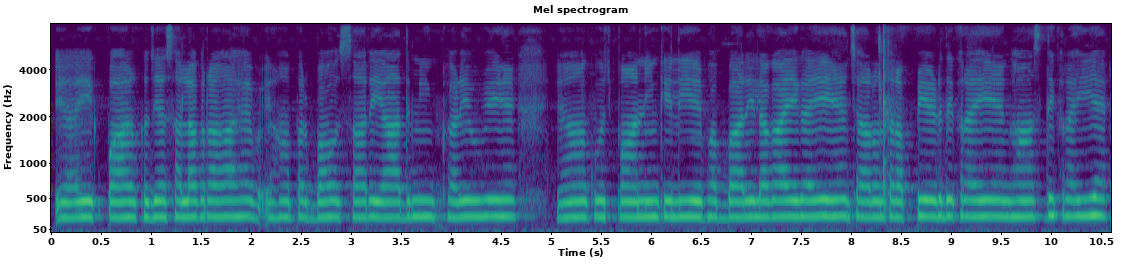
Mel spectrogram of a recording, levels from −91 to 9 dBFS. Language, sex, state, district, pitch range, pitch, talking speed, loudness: Hindi, female, Chhattisgarh, Kabirdham, 225-230 Hz, 230 Hz, 190 wpm, -27 LUFS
